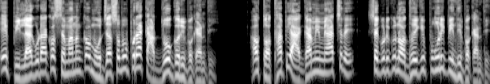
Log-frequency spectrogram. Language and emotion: Odia, disgusted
